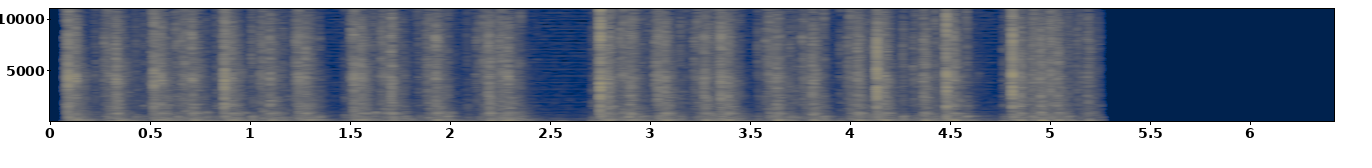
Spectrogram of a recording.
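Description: Typewriter keys struck in quick succession, with a brief pause about two and a half seconds in. The typing cuts off suddenly a little after five seconds.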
